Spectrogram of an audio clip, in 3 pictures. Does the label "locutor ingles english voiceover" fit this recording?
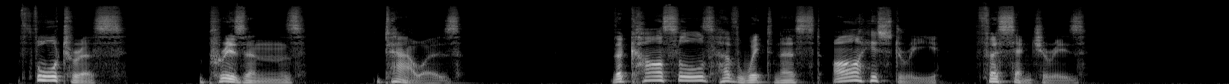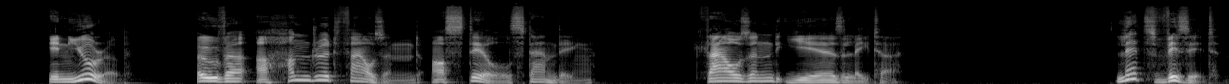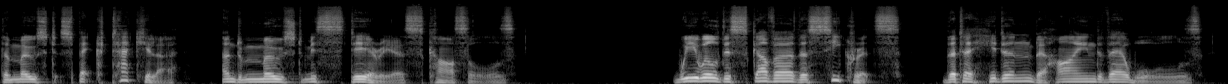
Yes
